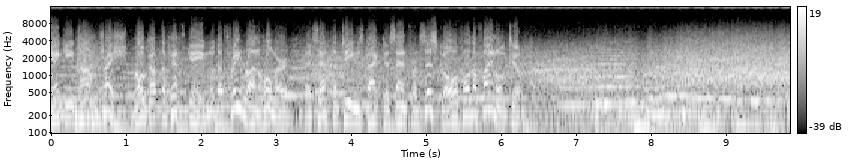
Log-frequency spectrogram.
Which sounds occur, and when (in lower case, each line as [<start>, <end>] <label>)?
[0.01, 9.85] music
[0.01, 6.26] male speech
[6.24, 9.85] crowd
